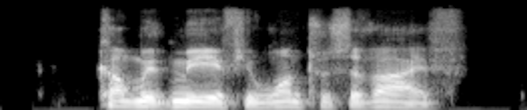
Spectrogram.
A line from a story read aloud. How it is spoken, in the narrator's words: said in a deep Austrian accent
